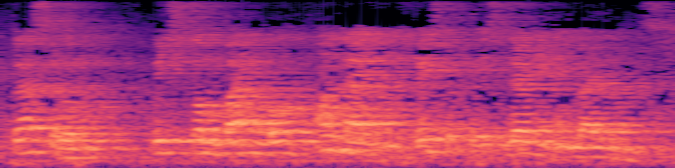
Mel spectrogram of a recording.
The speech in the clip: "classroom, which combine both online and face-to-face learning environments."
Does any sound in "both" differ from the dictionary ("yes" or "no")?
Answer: yes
